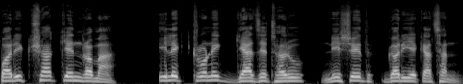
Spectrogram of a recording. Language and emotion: Nepali, neutral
